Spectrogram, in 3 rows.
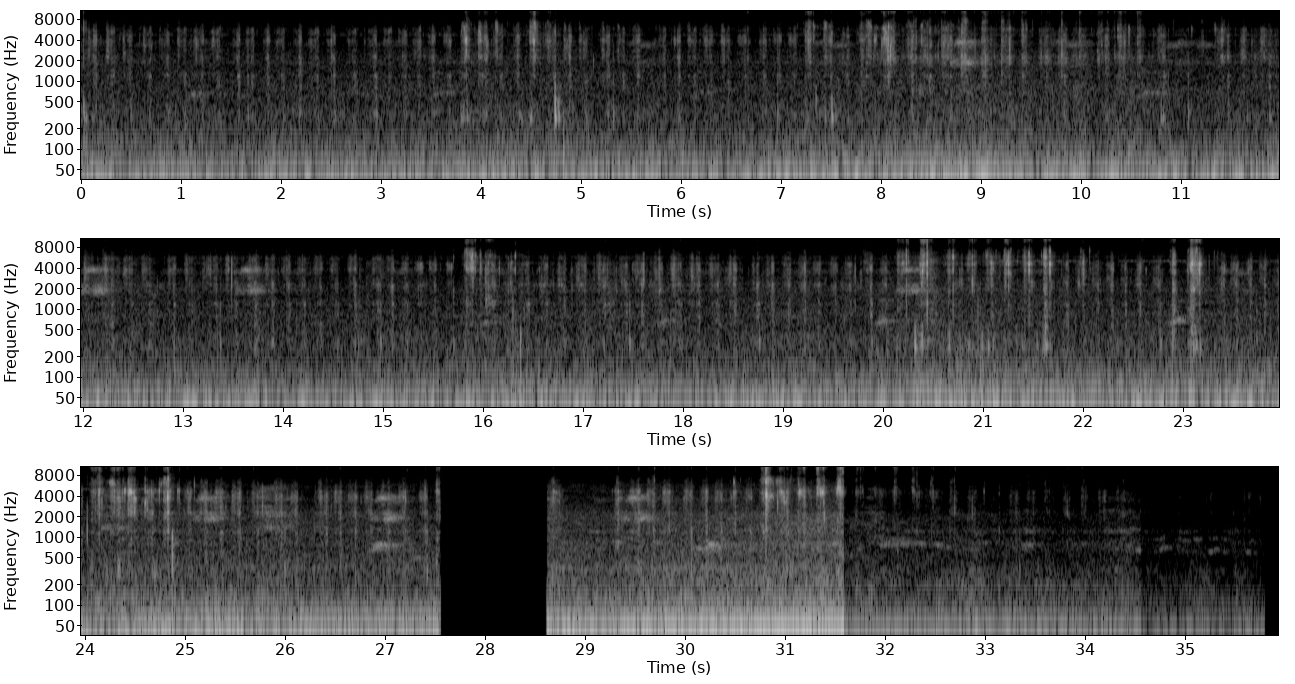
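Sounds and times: guinea pig crunching food: 0.0s - 27.6s, 28.6s - 35.8s.

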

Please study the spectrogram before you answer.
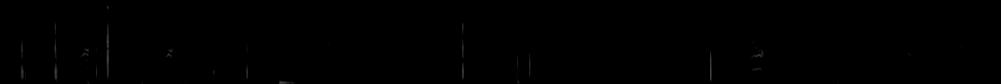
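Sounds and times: small clicks: 0.1s - 1.2s, 6.7s - 7.2s, 7.8s - 9.8s.

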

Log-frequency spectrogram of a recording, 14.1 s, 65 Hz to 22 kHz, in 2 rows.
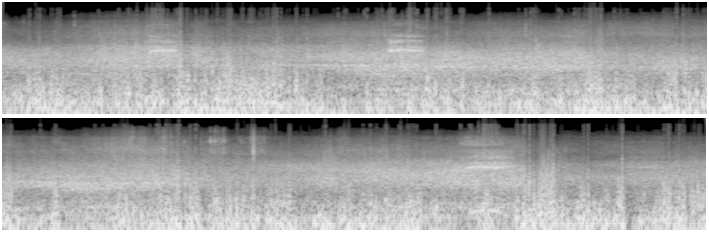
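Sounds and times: road traffic roar: 0.0s - 14.0s
wind buffeting microphone: 0.0s - 14.0s.

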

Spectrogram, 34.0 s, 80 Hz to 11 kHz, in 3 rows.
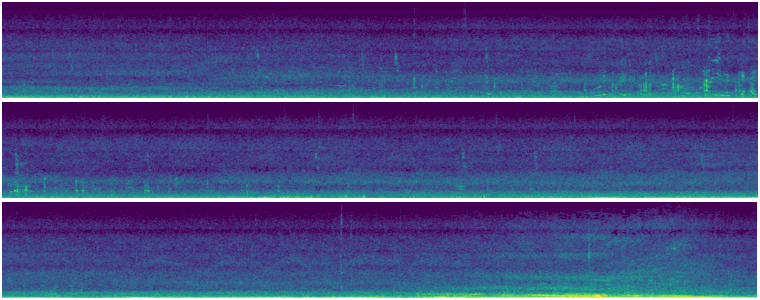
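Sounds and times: vehicle engine passing: 19.4s - 34.0s.

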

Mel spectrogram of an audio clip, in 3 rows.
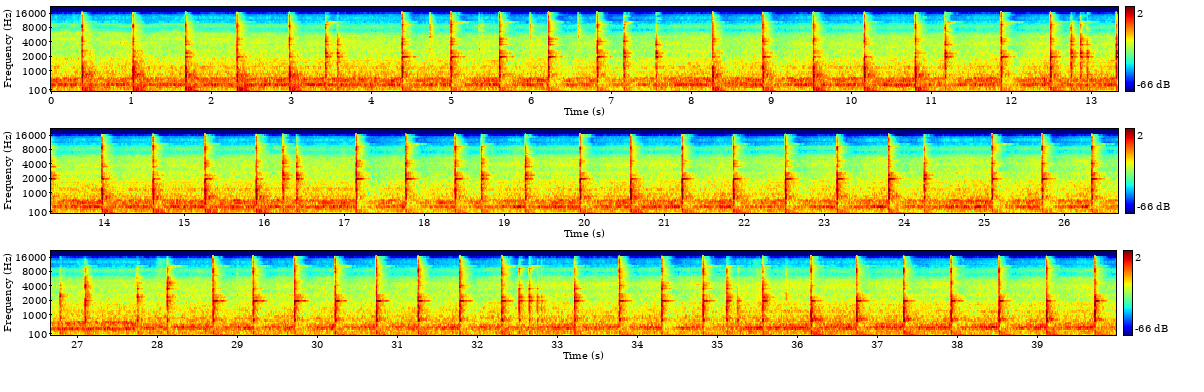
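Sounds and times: steady background noise: 0.0s - 39.9s
hammer blows on hot steel: 0.4s - 3.8s, 17.2s - 24.5s, 25.1s - 39.9s.

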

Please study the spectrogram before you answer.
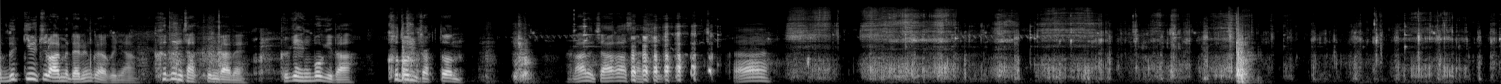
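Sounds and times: noodles being slurped: 7.8s - 15.0s.

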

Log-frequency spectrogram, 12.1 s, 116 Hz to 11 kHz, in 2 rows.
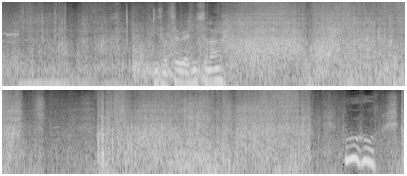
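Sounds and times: skis sliding over snow: 0.3s - 6.8s, 7.6s - 12.0s
skis landing on snow: 2.0s - 6.4s, 7.4s - 10.8s.

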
